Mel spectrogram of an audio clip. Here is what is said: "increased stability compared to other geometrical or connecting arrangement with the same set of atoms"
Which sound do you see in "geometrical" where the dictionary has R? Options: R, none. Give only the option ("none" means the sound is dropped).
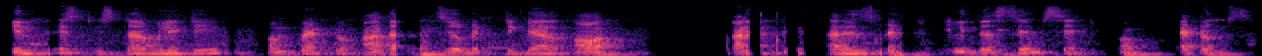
R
